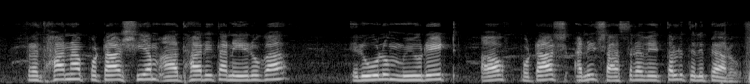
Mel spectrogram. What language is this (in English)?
Telugu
